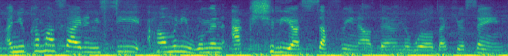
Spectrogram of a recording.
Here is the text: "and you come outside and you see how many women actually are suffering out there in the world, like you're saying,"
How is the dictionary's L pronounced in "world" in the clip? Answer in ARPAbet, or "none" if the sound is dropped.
L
